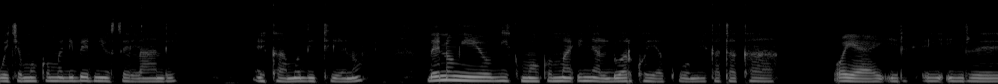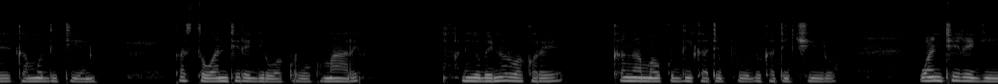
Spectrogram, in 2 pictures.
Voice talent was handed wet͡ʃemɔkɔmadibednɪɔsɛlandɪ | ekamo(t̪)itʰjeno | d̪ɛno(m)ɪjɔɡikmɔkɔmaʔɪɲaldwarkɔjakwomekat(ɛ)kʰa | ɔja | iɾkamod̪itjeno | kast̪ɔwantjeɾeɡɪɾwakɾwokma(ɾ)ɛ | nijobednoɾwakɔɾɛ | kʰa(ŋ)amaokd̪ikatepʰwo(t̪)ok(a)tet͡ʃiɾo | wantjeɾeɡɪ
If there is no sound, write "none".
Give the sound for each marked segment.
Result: d̪, ŋ, a, ɾ, ŋ, d̪, a

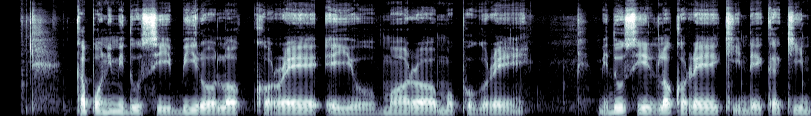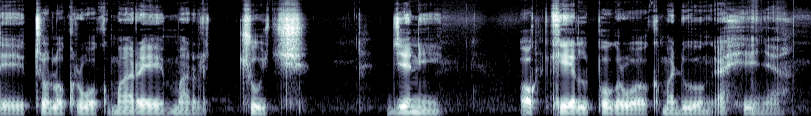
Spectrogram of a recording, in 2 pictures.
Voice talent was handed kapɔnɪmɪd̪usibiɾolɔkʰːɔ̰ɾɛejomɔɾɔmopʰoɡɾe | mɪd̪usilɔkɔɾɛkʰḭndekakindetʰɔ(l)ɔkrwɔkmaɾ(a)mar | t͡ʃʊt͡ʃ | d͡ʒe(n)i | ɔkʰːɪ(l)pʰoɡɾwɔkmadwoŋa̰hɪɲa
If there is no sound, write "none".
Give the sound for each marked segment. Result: l, ɛ, n, l

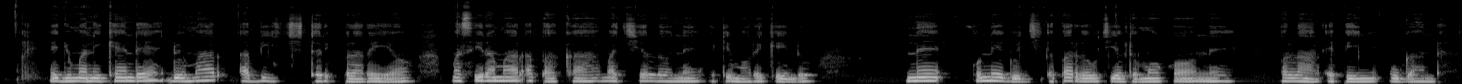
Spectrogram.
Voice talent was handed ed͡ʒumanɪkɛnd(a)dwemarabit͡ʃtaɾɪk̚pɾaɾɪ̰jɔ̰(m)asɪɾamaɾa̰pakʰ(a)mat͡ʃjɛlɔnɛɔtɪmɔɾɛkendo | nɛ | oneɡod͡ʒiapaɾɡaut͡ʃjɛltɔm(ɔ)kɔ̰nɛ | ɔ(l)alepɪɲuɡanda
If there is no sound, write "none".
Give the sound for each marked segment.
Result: ɛ, m, a, ɔ, l

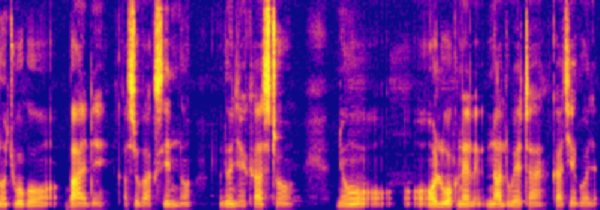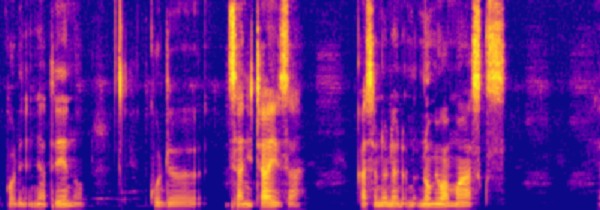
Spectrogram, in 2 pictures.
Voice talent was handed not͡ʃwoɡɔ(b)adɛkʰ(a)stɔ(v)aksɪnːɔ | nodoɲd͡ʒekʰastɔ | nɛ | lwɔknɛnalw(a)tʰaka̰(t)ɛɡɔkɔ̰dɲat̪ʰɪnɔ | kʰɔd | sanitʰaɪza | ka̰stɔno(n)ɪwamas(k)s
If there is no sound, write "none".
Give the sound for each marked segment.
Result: b, a, v, ɛ, t͡ʃ, m, k

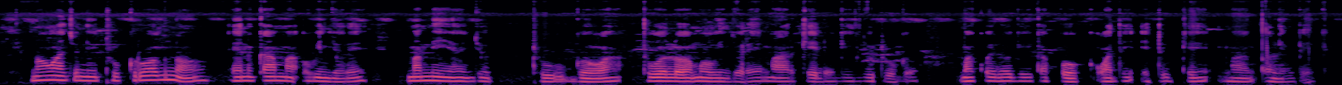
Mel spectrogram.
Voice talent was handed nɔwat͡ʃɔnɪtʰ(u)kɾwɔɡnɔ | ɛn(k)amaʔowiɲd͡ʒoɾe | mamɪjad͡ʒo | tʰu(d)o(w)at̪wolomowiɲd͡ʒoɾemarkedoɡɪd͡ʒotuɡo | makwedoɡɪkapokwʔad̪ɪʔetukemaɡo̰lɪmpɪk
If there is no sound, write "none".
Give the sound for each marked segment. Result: u, k, ɡ, w

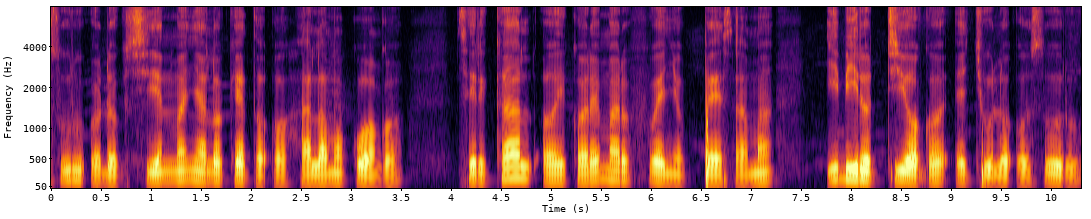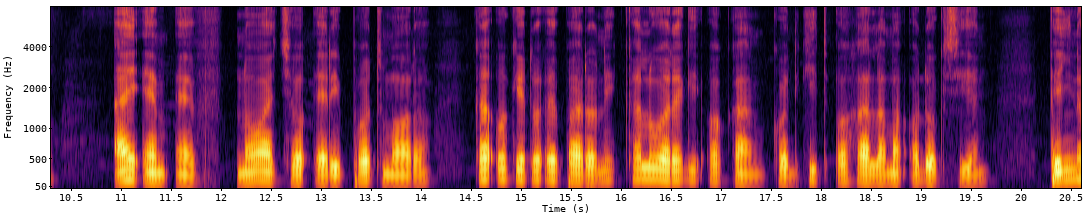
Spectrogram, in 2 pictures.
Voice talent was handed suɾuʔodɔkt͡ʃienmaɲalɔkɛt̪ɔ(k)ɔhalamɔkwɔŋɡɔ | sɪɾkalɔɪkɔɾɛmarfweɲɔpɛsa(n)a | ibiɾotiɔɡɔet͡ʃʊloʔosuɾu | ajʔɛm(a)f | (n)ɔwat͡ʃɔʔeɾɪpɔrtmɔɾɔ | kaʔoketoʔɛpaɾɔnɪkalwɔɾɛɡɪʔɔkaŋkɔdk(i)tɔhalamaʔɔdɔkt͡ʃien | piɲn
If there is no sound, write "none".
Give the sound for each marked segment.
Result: ʔ, m, ɛ, n, i

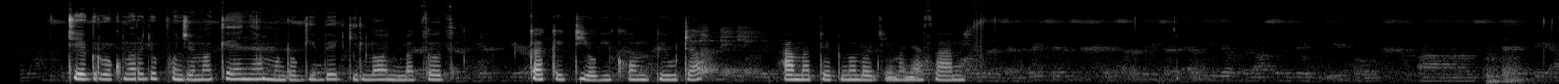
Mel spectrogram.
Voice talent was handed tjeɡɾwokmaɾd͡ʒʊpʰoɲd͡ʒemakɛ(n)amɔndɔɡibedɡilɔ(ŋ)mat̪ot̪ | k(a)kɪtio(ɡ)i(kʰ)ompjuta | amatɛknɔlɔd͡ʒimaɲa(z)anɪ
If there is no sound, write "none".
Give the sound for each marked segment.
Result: ɲ, ɲ, a, ɡ, kʰ, s

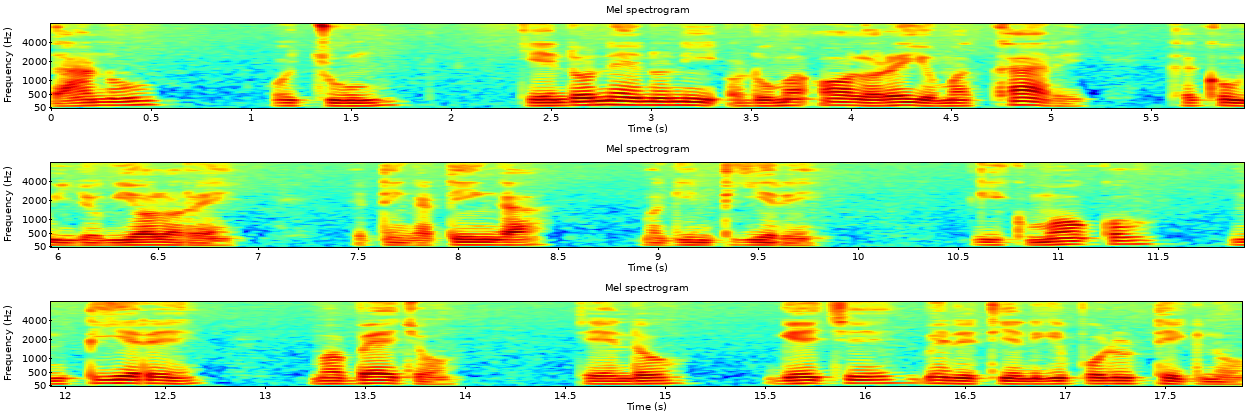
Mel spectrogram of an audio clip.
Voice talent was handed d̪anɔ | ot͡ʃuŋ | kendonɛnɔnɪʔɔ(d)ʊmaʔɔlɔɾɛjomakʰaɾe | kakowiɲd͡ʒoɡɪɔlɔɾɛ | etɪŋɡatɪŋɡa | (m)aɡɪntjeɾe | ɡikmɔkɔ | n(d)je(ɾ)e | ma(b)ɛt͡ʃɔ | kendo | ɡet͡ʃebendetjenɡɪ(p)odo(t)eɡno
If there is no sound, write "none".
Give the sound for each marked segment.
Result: d, m, t, ɾ, b, p, t

